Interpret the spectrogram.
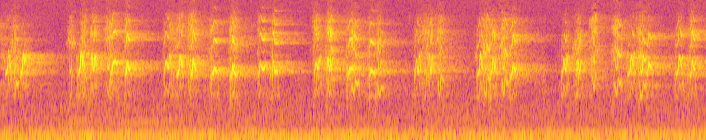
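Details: Calls of a sooty-headed bulbul, used as bait to trap adults: lively, evenly spaced runs of ringing, chattery chirps, steady and dense across the recording.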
